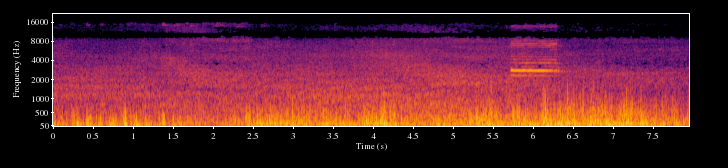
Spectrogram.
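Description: Street traffic passing: a street-sweeper truck and motorbikes driving by with a steady low engine rumble. A short high beep comes about six seconds in.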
